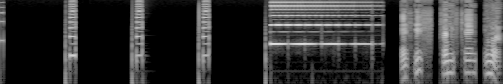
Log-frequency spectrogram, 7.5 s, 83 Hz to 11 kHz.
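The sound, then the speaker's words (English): A Sharp Talking Time talking clock's hourly chime at 3 o'clock: four short, sharp pips spaced a second apart, then one long, steady, high electronic beep, followed by a synthesized voice speaking. “So what I was about to say before the top of the hour happened”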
